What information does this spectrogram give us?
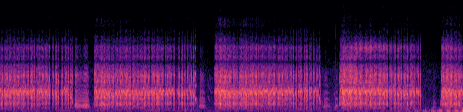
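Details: Hungry baby kingfishers calling for food: steady, coarse, hissing rasps lasting one to two seconds each, separated by short breaks.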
